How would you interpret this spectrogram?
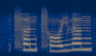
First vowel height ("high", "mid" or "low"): low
